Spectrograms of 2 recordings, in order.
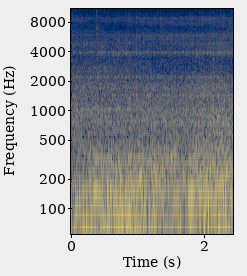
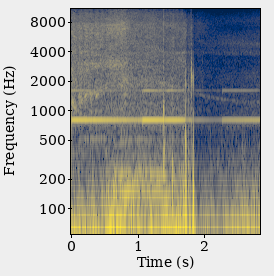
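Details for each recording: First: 1999 Lexus ES300, 68k miles, 1MZ-FE V6, codes P0300/P0301/P0304: deep lumpy idle with repeated stumbles; ignition analyzer shows cylinder 1 ignition (not mechanical) misfire from a faulty coil, before coil and plug replacement. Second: 1999 Lexus ES300, 68k miles, 1MZ-FE V6, after replacing the faulty ignition coil that caused P0300/P0301/P0304 misfire: steady even idle with no stumble, all cylinders firing, smooth as butter.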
